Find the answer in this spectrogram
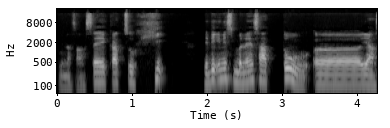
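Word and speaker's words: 生活費: Seikatsu hi. Jadi ini sebenarnya satu yang sering digunakan sepaket lah ya. Alah, kenapa ini jadinya? Teman-teman, seikatsu hi ya.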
